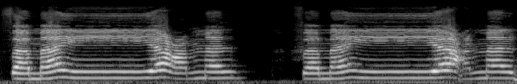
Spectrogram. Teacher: Kita tidak lagi membaca nunnya, tapi kita langsung masukkan nun sukunnya ke dalam huruf ya. Jadi kita bacanya faman ya'mal, dan dengungannya tadi kan harus dengan dengungannya ditahan 2 ketukan. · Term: idgham bi gunnah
